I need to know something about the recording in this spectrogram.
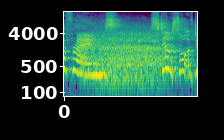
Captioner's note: audience laughing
